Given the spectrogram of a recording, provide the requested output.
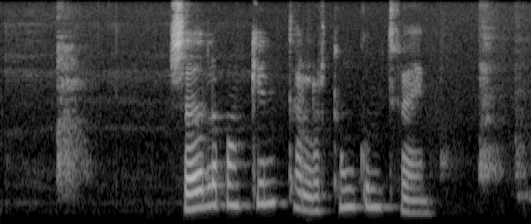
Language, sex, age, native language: Icelandic, female, 50-59, Icelandic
